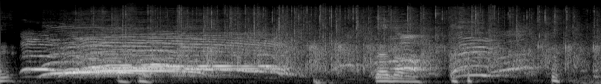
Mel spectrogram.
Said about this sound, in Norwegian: Hos Stephen Colbert denne uka fikk Harry jubel da han henvendte seg til krigsveteranene i salen og snakket om sine opplevelser i Afghanistan.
